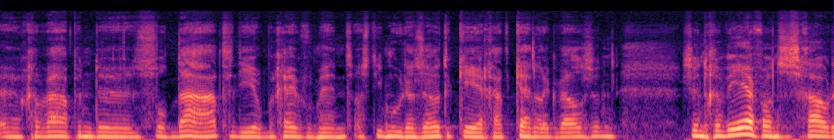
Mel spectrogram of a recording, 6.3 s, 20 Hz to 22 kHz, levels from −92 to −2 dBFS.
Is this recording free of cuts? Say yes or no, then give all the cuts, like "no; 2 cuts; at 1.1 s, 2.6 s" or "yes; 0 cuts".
yes; 0 cuts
